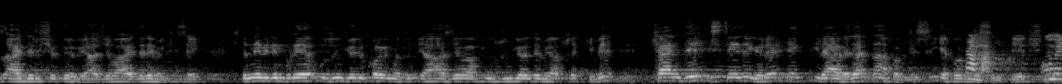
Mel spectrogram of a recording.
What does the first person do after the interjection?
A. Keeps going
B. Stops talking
B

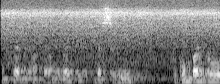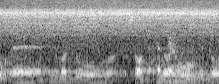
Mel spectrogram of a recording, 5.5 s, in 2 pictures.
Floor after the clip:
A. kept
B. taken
A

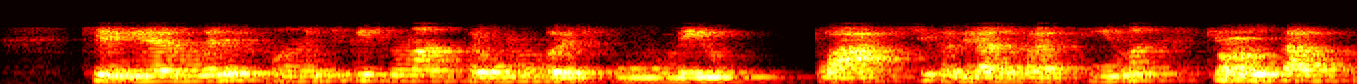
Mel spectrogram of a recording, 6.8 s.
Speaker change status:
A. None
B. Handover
A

